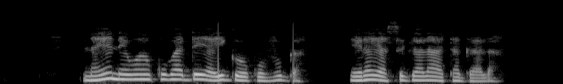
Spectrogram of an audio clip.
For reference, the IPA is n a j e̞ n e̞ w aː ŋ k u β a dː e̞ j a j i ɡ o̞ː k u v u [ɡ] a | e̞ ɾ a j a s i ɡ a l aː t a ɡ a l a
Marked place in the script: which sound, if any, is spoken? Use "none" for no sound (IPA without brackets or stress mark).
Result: ɡ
